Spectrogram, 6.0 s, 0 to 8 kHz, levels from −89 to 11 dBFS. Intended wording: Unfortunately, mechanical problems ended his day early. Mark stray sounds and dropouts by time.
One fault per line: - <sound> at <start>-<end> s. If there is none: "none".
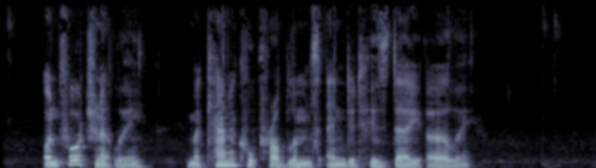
none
